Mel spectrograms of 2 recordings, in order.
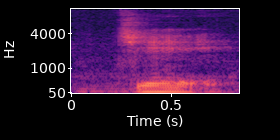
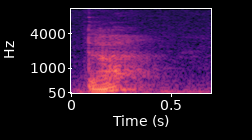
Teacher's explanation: Da is broad, da. And then the J is slender, because it is closer to the palate of the mouth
